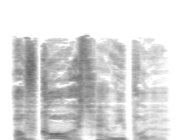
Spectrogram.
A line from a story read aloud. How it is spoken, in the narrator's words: whispered the little elf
